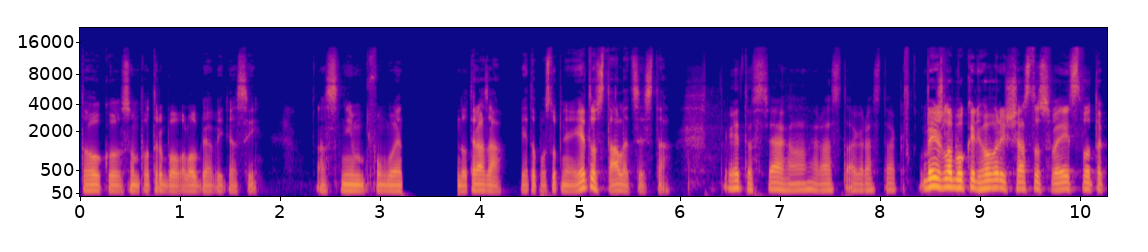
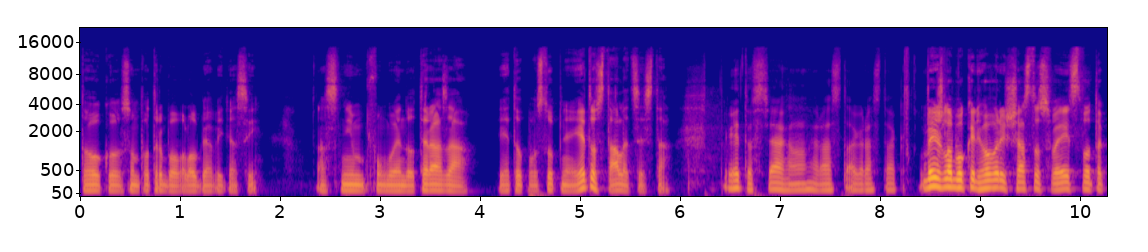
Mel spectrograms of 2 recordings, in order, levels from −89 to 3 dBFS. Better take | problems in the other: second | audio freezing; at 3 s for 0.5 s

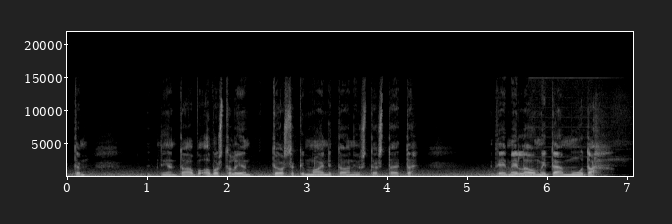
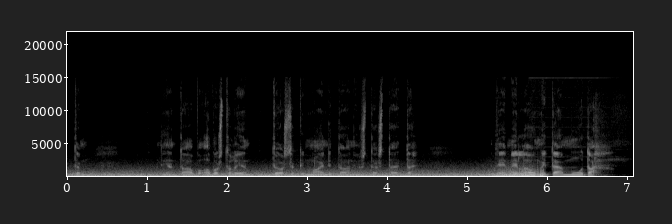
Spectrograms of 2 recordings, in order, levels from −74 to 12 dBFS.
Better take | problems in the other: first | wind noise on the microphone; heavy; until 6 s; 3 dB below the speech; occasional gusts in the first

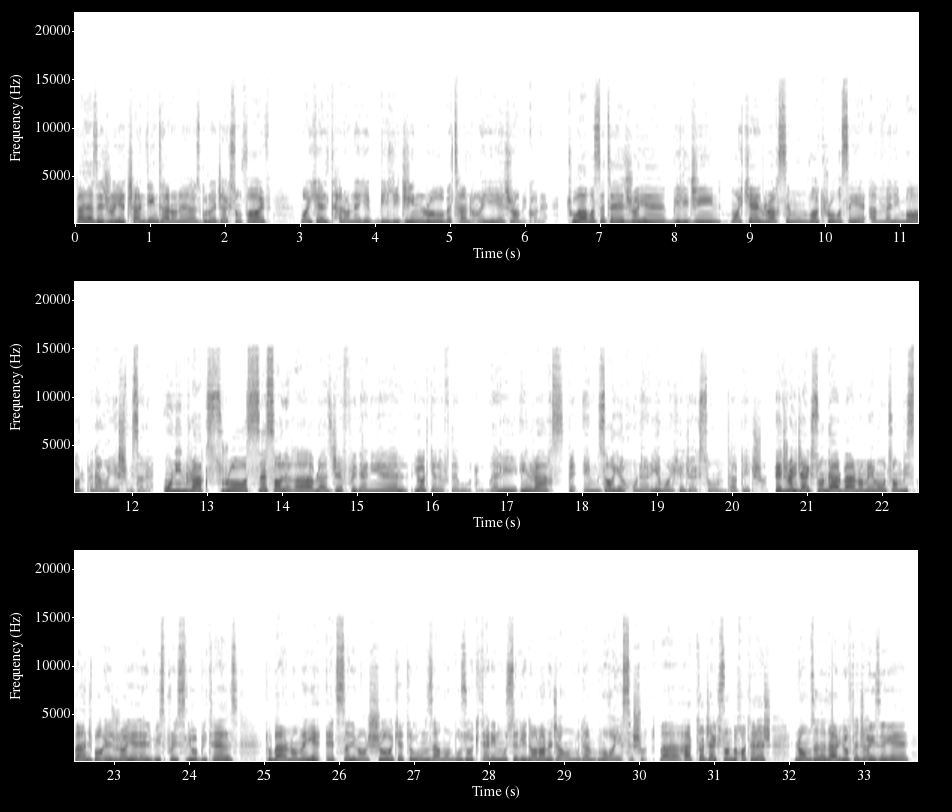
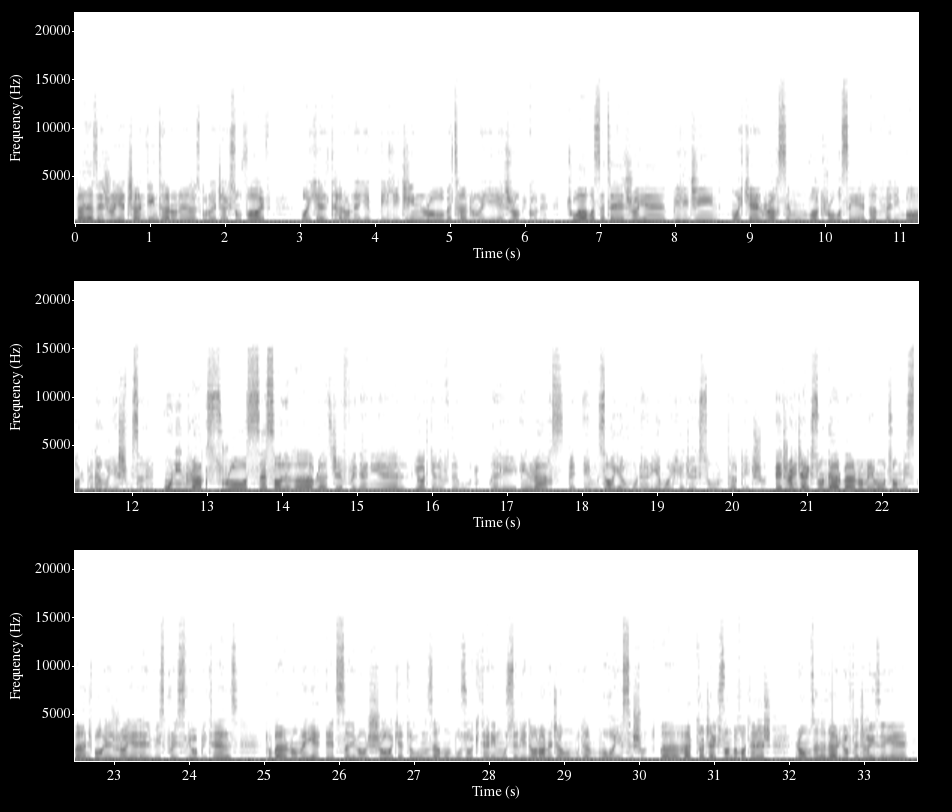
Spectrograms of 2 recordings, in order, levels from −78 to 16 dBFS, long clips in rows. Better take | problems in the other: first | low rumble; noticeable; throughout; 15 dB below the speech

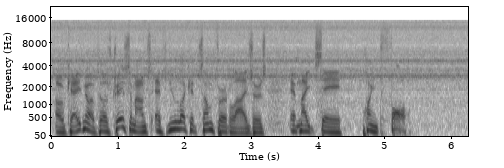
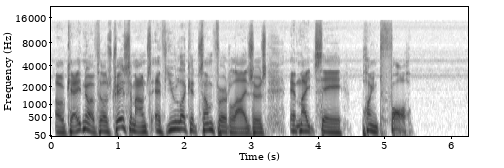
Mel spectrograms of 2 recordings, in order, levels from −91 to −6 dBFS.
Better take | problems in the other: second | hiss; loud; throughout; 4 dB below the speech; faint in the second

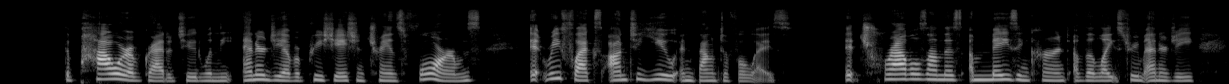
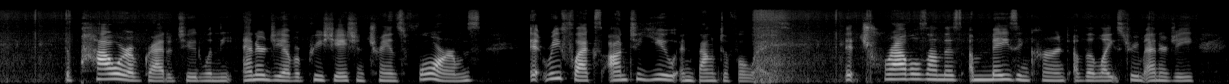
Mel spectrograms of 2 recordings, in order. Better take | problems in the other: first | hiss; faint; throughout; 20 dB below the speech

